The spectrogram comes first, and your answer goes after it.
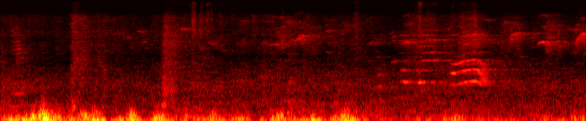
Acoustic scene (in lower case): park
